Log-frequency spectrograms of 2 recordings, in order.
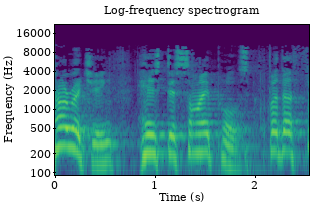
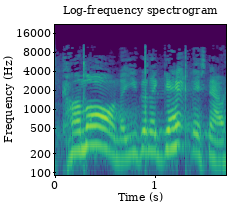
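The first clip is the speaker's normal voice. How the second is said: higher, louder, fast exasperated urging; impatient Jesus; 5 semitones higher, 6 dB louder than usual. Retold or imitated. Preacher imitating Jesus hurrying his disciples, exasperated. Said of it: "we can imagine Jesus almost doing this".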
